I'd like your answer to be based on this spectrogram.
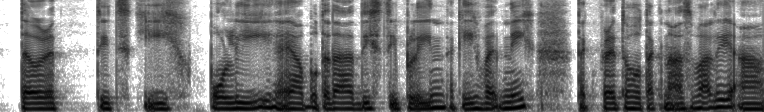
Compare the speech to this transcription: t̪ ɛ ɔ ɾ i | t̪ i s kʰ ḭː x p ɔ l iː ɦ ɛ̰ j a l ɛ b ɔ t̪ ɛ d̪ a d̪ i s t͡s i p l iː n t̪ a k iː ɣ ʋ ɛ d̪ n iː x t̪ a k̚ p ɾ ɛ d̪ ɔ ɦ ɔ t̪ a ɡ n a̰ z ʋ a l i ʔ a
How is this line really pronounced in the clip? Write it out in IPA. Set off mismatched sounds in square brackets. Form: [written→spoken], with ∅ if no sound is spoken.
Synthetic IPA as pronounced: t̪ ɛ ɔ ɾ [i→ɛ] | t̪ i [s→t͡s] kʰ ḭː x p ɔ l iː ɦ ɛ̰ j a l ɛ b ɔ t̪ ɛ d̪ a d̪ i s t͡s i p l iː n t̪ a k iː ɣ ʋ ɛ d̪ n iː x t̪ a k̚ p ɾ ɛ [d̪→t̪] ɔ ɦ ɔ t̪ a ɡ n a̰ z ʋ a l i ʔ a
